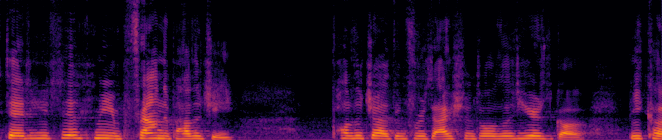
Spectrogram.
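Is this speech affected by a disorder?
Yes: cerebral palsy.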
